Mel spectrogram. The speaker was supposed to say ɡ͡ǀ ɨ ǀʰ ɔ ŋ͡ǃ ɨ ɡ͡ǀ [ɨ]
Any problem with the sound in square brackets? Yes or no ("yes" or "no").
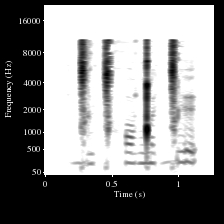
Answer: yes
